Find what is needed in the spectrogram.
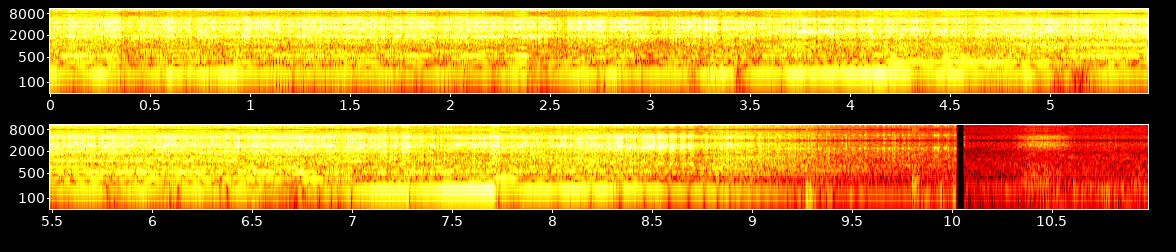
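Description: Black & Decker electric sander running steadily as it sands the edge of a panel, then switched off near the end, its motor winding down with a falling pitch.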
